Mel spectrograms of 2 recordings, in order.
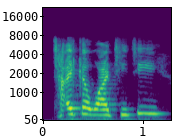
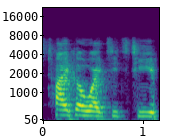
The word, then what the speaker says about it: Taika Waititi: Will, I know you're going to like snootily correct me when I pronounce it wrong or something. Okay. But is it Taika Waititi? No, it's Taika Waititi, Brad.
